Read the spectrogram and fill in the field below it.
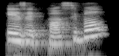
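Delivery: "Is it possible" rising at the end; question intonation. Shown as a demonstration. Teacher giving an example question, rising tune on "possible". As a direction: lift the last word "possible" into a question. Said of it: "I just raise the intonation".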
